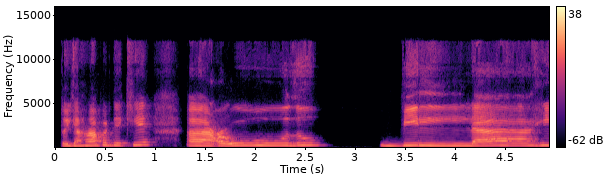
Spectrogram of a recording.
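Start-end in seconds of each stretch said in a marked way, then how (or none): 1.3-4.8 اعوذ باللہ slow, با with a thin ee sound. Shown as a demonstration. Teacher reciting اعوذ باللہ with a thin با. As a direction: keep the zer under با light, "bee". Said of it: "با کی زیر کو ہم نے باریک رکھنا ہے".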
